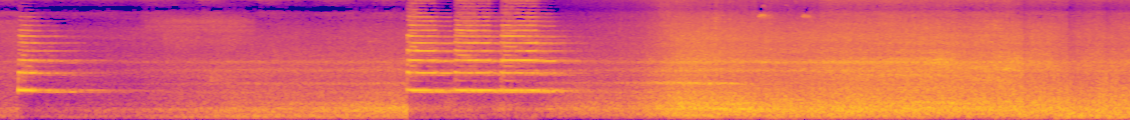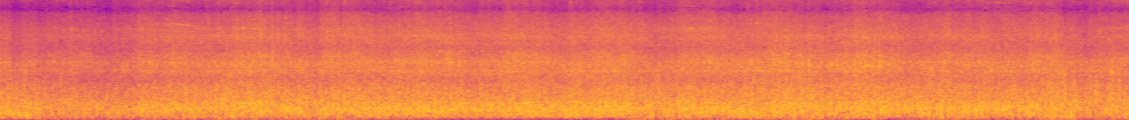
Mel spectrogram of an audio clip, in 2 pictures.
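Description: Freight train approaching and passing: the locomotive's horn sounds a short blast at the start and a longer one of about two seconds around five seconds in. From about eight seconds on, the loud, steady rumble and rattle of the wagons rolling by on the rails.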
